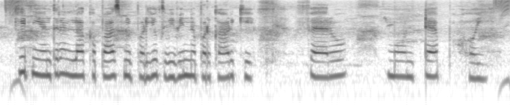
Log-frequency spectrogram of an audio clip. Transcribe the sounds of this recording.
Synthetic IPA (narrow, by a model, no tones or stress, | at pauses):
kit̪nijə̃nt̪ɾənlakəpaːsmẽpəɾjʊk̚t̪ʋɪbʱɪnːəpɾəkaːɾke | fʰɛːɾomɔːnʈɛːphoːi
